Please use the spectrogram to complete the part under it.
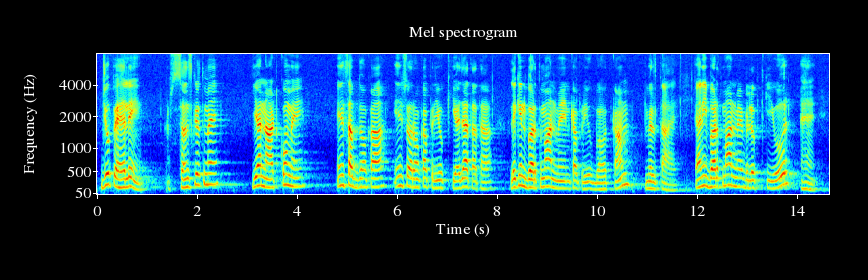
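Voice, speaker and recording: Give me a male coaching-class teacher. He talks very slowly, pulling each vowel sound out long and deliberately, and his voice is bright and a little high. The sound has a long hall reverb. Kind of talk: slow spoken grammar lesson.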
